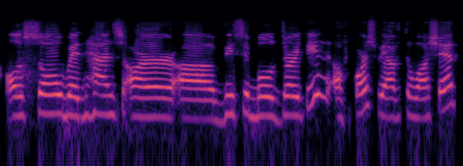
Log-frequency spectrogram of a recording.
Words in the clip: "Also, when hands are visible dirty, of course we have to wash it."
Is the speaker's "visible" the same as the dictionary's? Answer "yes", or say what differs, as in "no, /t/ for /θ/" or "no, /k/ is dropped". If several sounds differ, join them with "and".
no, /s/ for /z/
